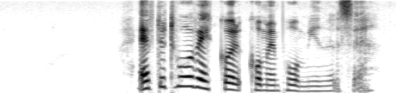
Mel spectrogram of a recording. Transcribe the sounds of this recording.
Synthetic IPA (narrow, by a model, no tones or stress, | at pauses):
ɛft̪əʈʰvoːvɛkːʊɾkʰɔmːɛnpʰoːmɪnːəlsə̰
